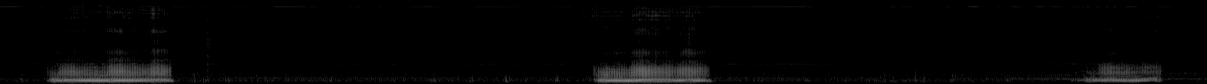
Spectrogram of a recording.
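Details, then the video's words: Small dog snoring while asleep indoors: three loud, rattling, buzzy snores with a low harmonic tone, roughly every five seconds, separated by quiet stretches of faint room hum. "Mi perrito roncando"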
